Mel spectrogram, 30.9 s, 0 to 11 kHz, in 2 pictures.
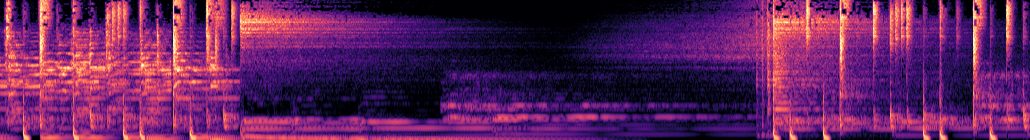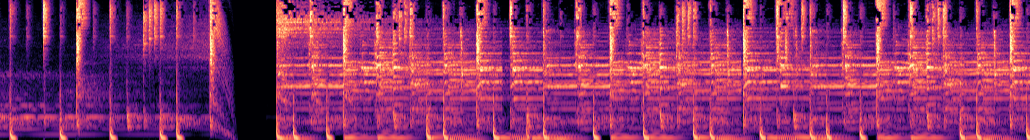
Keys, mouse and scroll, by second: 7.0 click, 8.6 scroll up 1, 10.6 click, 11.3 scroll down 1, 14.0 scroll up 1, 14.5 click, 16.3 click, 19.3 shift+middle click, 20.1 scroll up 1, 21.1 middle click, 21.7 scroll down 1, 22.3-23.5 shift+middle drag, 23.7-27.2 shift+middle drag, 27.2-27.5 scroll up 1, 28.2-28.8 scroll down 1, 28.8 click.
